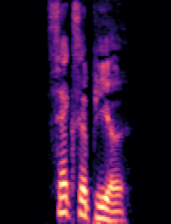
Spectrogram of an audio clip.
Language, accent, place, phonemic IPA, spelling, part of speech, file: German, Germany, Berlin, /ˈsɛks.ɛˌpiːl/, Sexappeal, noun, De-Sexappeal.ogg
- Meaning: sex appeal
